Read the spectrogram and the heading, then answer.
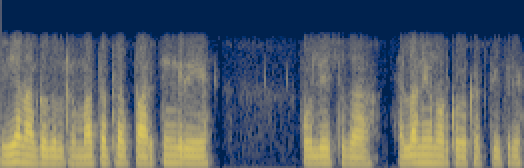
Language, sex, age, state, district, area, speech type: Kannada, male, 30-45, Karnataka, Belgaum, rural, conversation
